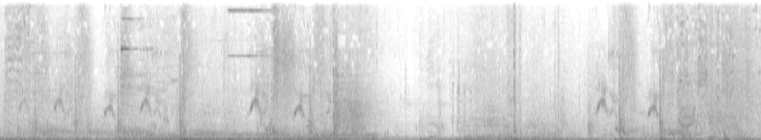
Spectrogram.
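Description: Spell blasts go off in the Hogwarts Legacy video game as Confringo fires. Booming explosions and whooshing impacts stack over a dense, loud game soundscape with music, and a voice calls out spell names.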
